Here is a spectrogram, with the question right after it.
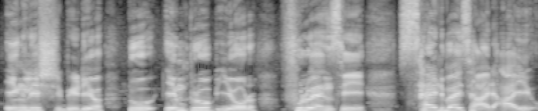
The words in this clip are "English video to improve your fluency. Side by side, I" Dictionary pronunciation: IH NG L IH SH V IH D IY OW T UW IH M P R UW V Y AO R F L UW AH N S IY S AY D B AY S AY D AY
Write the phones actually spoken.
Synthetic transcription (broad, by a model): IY NG L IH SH B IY D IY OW T UW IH M P R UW B Y AO R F L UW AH N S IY S AY D B AY S AY D AY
